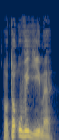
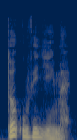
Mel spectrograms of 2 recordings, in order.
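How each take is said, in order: First: Loud threatening warning; loud threat. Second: High, soft mocking echo. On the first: Acted. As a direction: warn her sharply. Husband threatens. (hlasitá výhrůžka) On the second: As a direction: parrot him teasingly. Wife echoes mockingly. (posměšná ozvěna)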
